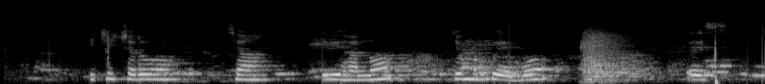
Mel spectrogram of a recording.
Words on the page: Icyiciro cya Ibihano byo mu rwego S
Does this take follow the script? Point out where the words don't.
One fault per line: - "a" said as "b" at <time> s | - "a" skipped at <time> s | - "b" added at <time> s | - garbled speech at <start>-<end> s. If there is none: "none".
none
